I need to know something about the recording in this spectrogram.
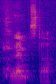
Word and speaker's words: Leominster: We have a place called Leominster, and you call it Lempster.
